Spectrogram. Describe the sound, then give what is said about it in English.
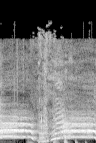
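A voice lets out a loud, drawn-out imitation of a scream, wailing continuously with harmonic tone and pitch that dips and swoops midway, heard alone. “Screaming like, no, inconsolable mess.”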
